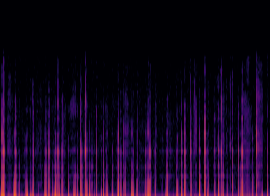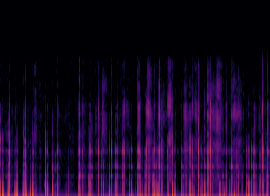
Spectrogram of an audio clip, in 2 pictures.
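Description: A small, light, solid wooden cutting board with a handle is scratched and tapped with long nails. Dense, rapid dry clicks and scrapes follow one another with almost no ring, with a low thump under each tap.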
